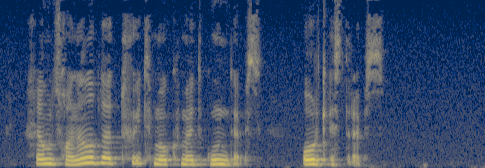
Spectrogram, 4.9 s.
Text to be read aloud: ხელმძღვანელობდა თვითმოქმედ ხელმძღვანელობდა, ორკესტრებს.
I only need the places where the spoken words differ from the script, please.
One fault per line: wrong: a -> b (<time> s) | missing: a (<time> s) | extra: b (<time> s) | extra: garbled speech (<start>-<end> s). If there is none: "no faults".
wrong: ხელმძღვანელობდა -> გუნდებს (2.1 s)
